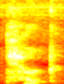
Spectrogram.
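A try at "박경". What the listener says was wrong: Kyung, but it's actually Pak. Pak. There's no R in there. That would be very awkward in Korean. Paruk. Paruk.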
